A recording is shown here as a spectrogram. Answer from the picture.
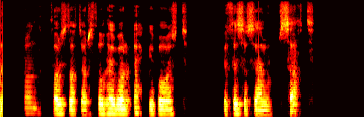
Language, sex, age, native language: Icelandic, male, 40-49, Arabic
